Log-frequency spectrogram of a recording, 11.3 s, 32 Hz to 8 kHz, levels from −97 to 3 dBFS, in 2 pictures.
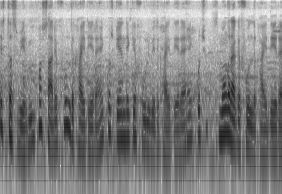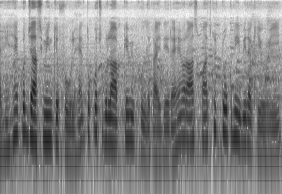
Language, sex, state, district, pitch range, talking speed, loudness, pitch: Hindi, male, Bihar, Jahanabad, 110-160 Hz, 265 wpm, -20 LUFS, 140 Hz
